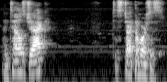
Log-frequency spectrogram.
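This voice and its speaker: A man improvising a bedtime story as narrator, pausing and correcting himself as he goes. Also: mid-range voice, a little mellow. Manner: pauses and self-corrections while telling. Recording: echoey room.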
